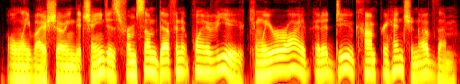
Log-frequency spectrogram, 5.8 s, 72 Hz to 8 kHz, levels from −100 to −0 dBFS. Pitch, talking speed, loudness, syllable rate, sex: 125 Hz, 210 wpm, -19 LUFS, 5.6 syllables/s, male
